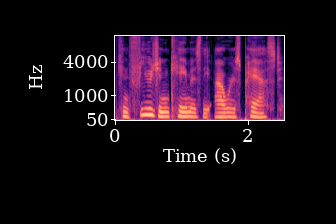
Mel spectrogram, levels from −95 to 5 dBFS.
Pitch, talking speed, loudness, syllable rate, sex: 180 Hz, 140 wpm, -15 LUFS, 3.7 syllables/s, female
